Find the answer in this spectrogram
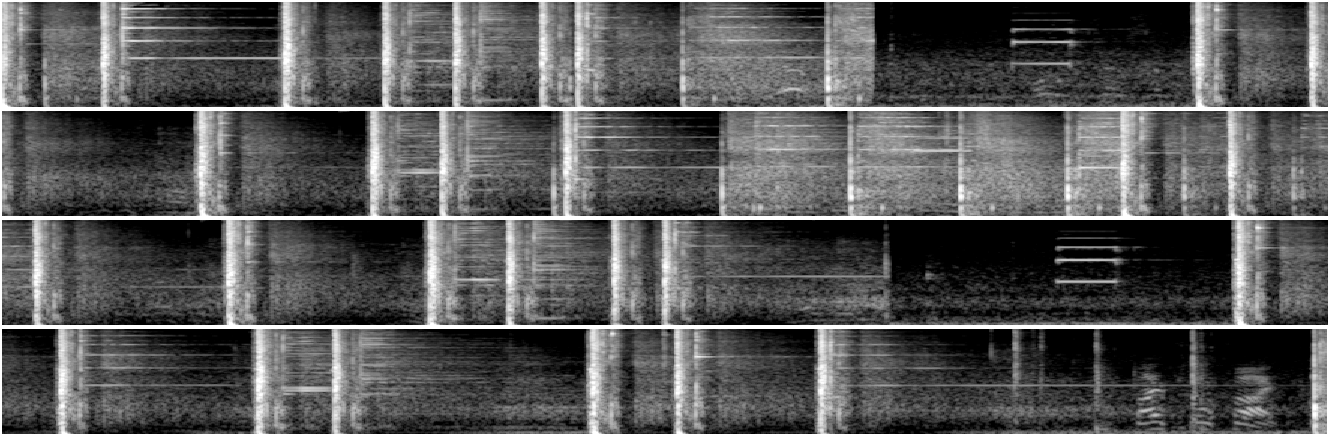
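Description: A Sig MPX pistol-caliber carbine fires strings of rapid shots at steel targets, and each hit is followed by the ringing clang of the plate. A shot timer beeps about five seconds in and again past eighteen seconds, and each beep starts a new string of shots.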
